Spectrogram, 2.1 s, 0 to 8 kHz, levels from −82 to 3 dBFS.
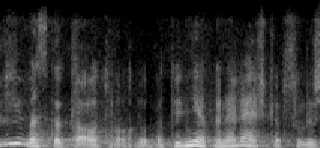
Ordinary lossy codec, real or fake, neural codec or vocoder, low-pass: Opus, 16 kbps; fake; codec, 16 kHz in and 24 kHz out, 1.1 kbps, FireRedTTS-2 codec; 7.2 kHz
